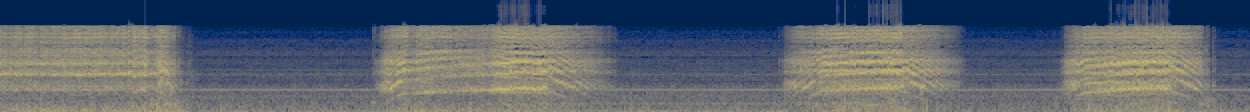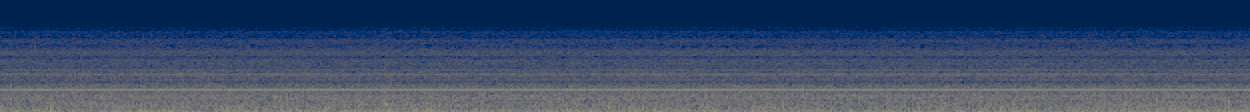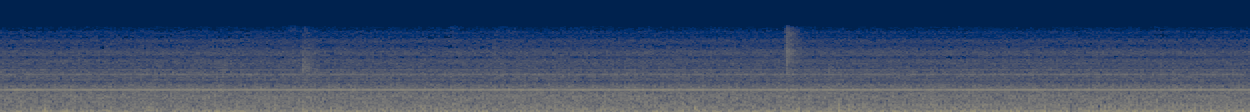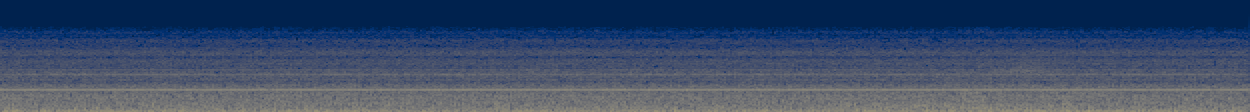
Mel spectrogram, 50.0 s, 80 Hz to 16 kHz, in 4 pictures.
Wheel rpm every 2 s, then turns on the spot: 180, 30, 130, 10, 80, 60, 10, 0, 0, 0, 0, 0, 0, 0, 0, 0, 0, 0, 0, 0, 0, 0, 0, 0, 0.
none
